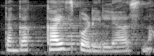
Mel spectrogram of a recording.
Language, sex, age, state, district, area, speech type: Goan Konkani, female, 18-30, Goa, Canacona, rural, spontaneous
